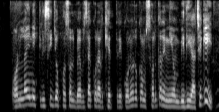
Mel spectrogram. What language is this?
Bangla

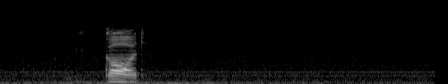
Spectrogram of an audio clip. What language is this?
English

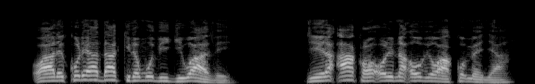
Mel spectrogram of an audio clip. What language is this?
Kikuyu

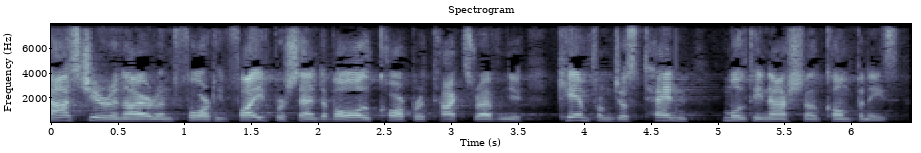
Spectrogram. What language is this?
English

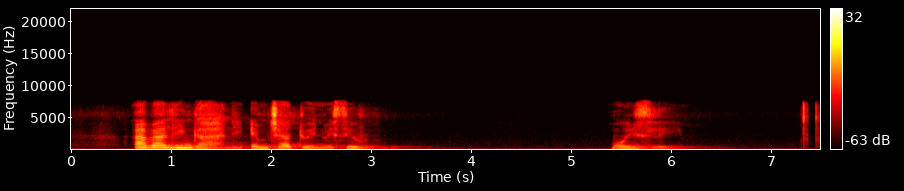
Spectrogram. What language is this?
South Ndebele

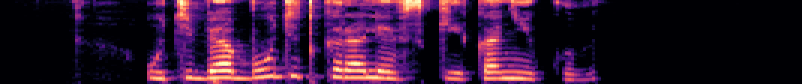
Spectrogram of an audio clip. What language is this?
Russian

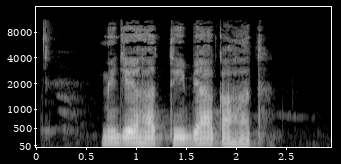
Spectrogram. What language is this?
Khetrani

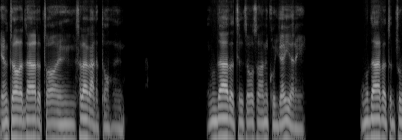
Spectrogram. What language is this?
Tedaga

